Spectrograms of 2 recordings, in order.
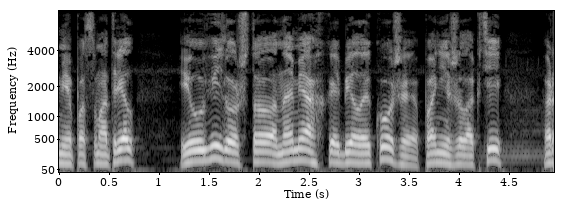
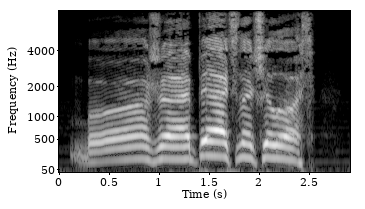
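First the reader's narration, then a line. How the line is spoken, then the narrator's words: Groaning. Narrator (Russian): простонал Барри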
